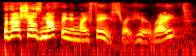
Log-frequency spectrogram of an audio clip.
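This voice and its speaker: A young woman from Wyoming giving a personal testimony speech, talking fast and chatty. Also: high voice, big pitch swings. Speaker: speaker.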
